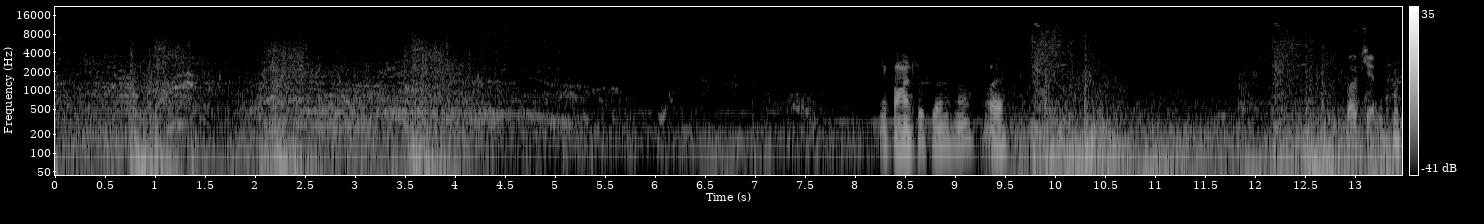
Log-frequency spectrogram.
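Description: Guns fire in short bursts.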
